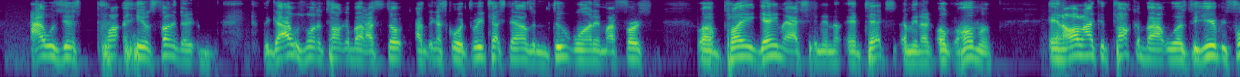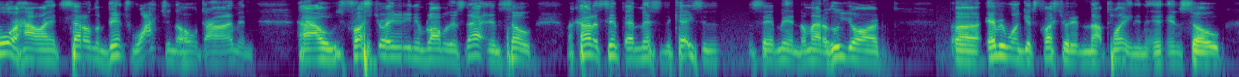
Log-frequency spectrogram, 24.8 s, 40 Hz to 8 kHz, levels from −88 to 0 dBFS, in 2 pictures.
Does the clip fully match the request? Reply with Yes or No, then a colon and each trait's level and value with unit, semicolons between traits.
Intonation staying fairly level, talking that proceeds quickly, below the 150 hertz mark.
No: average, 5.1 semitones; fast, 235 wpm; medium, 140 Hz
